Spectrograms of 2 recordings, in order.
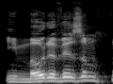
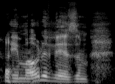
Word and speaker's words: emotivism: Uh, you were talking about explaining uh, emotive emotism. How did you say it? – Emotivism. Emotivism.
